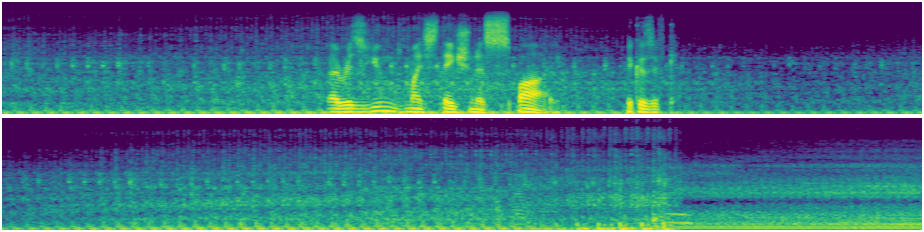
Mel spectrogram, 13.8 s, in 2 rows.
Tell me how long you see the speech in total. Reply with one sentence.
The speech can be heard for 3 seconds in total.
